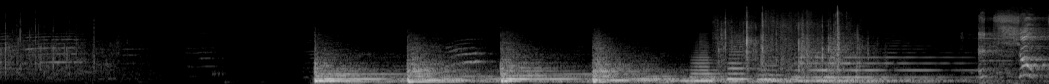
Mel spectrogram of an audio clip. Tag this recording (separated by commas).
Timpani, Music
